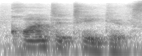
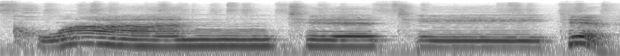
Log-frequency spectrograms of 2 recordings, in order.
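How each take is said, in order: First: Said in the usual way. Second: Quantitative stretched very slowly and louder, every syllable; slow, drawn-out word. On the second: Shown as a demonstration. Teacher drilling the new word for students, slow and stretched.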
